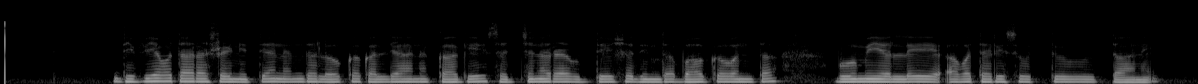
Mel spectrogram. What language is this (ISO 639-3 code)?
kan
